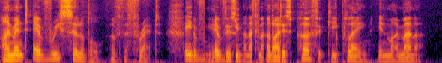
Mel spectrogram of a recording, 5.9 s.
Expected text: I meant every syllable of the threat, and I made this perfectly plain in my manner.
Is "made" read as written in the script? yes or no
no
